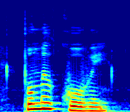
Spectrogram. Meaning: erroneous, mistaken, wrong (containing errors or incorrect due to error)
- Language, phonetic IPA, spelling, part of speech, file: Ukrainian, [pɔmeɫˈkɔʋei̯], помилковий, adjective, Uk-помилковий.ogg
